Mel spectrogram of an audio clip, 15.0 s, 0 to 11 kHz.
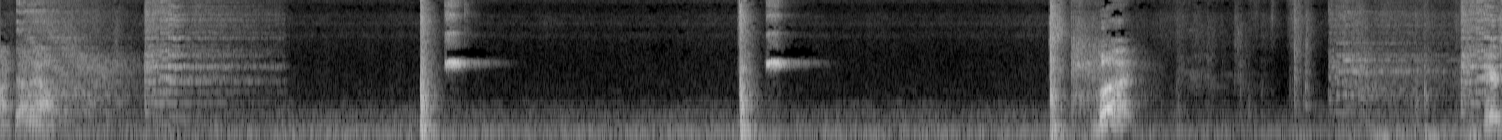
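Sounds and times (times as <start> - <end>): darts thudding into dartboard: 4.2 - 4.4, 7.4 - 7.6, 10.5 - 11.2.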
